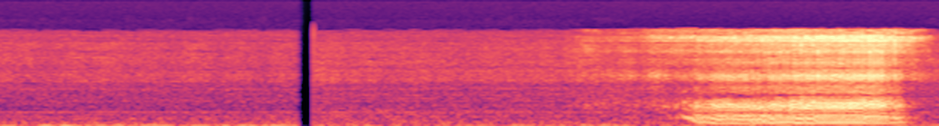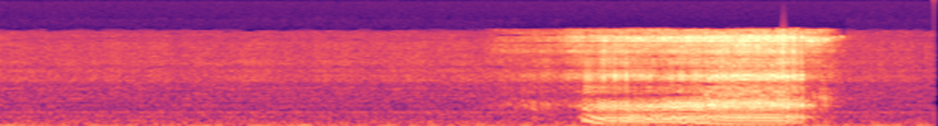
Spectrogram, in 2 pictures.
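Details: Snoring recorded with the SnoreLab app: two loud, rough snores about four seconds apart, each about a second long, over quiet room noise.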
